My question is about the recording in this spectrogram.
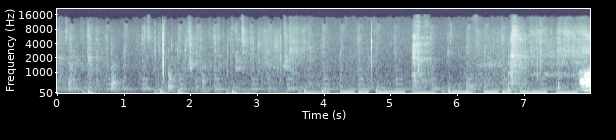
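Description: Faint scattered taps and handling noises over a steady low hum, with background music coming in about halfway, marked by a low pulsing bass. A man's loud exclamation starts right at the end.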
